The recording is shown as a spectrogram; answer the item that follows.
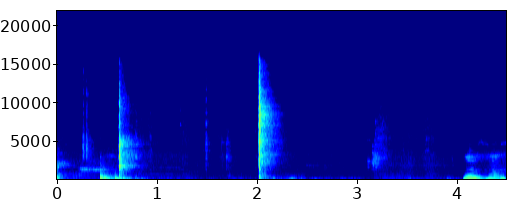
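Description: A plastic ketchup squeeze bottle being handled: a knock just under a second in, then a single sharp click about two seconds in as its flip-top cap is snapped open.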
